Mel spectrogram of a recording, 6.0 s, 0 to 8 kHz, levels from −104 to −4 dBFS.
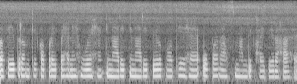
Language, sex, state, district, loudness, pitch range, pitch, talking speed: Hindi, female, Uttar Pradesh, Jyotiba Phule Nagar, -19 LUFS, 185-195 Hz, 190 Hz, 170 wpm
